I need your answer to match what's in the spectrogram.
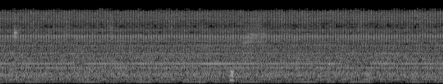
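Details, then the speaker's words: Dodge Viper being readied for TX2K14, engine off: boost control solenoid commanded to 55% duty cycle via handheld tuner, giving faint, fast, even ticking over a steady hum; normal solenoid clicking. "so i'm just going to put 55 in there so it's the same and now you can hear the solenoid clicking 55 duty cycle"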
